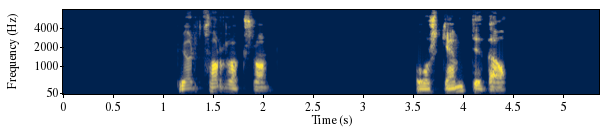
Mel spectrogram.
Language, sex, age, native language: Icelandic, male, 50-59, Icelandic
